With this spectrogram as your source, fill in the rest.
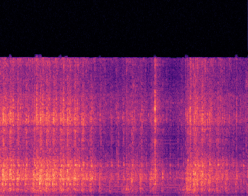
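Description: Sewing machine stitching a boat neck blouse, running in a steady fast mechanical whir with brief pauses and restarts, close and loud with no talking.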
